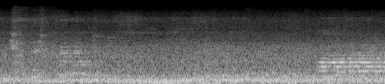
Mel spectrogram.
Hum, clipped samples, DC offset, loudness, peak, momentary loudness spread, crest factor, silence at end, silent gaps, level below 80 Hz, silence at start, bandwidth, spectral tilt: none; under 0.1%; under 0.1%; -15 LUFS; 0 dBFS; 4 LU; 14 dB; 0 s; none; -26 dBFS; 0 s; 15.5 kHz; -7 dB/octave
